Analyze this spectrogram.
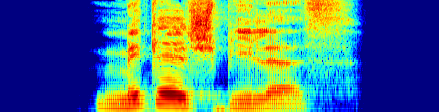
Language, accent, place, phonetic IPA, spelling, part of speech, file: German, Germany, Berlin, [ˈmɪtl̩ˌʃpiːləs], Mittelspieles, noun, De-Mittelspieles.ogg
- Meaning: genitive singular of Mittelspiel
